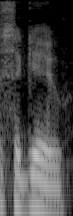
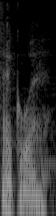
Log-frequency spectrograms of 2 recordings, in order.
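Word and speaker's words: segue: Segu. Wait. Oh, it's pronounced Segway.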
